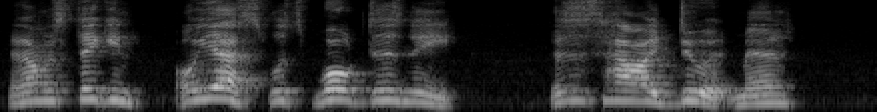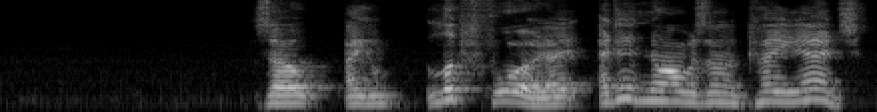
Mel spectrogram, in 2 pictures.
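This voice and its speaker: A man's voice: high-pitched, moderate pace, pushed and bright. A young man giving a casual, unscripted vlog monologue as an amateur podcast creator, rambling and often repeating and restarting his phrases.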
